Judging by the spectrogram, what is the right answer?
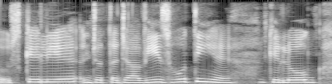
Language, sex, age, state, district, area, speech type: Urdu, female, 45-60, Uttar Pradesh, Lucknow, urban, spontaneous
